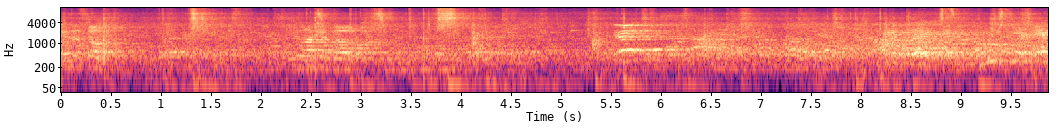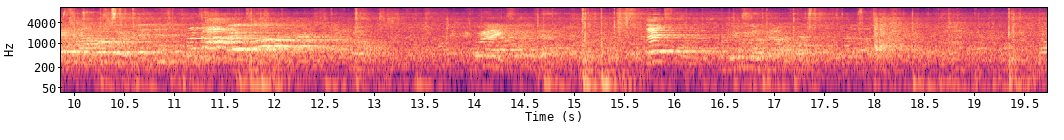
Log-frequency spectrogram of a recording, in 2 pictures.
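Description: Spectators and coaches shout encouragement in a large echoing hall.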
